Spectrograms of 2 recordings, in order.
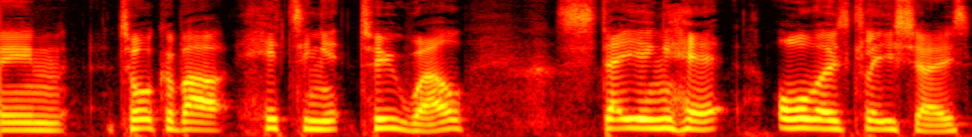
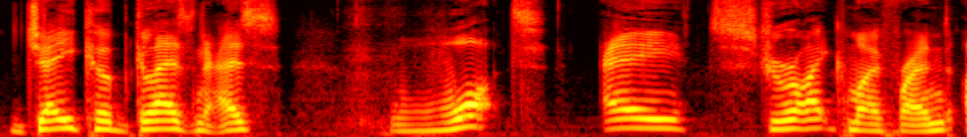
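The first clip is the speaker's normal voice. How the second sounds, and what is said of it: Put-on British accent. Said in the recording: “in my best British accent.”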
